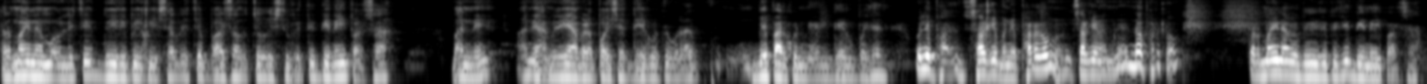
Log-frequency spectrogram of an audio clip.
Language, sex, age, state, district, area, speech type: Nepali, male, 60+, West Bengal, Kalimpong, rural, spontaneous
